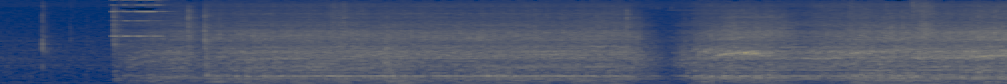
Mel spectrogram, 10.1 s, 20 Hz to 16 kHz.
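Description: Samsung Navibot SR855 robot vacuum starting up about a second in, just after a short tick, then running with a steady whir and hum of its motors as it heads back to its charging dock. Its sound drops out briefly near seven seconds and comes back with a slowly rising whine.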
